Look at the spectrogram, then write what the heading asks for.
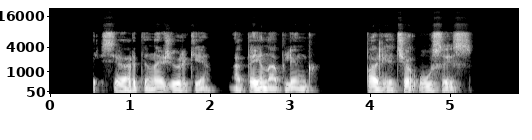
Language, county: Lithuanian, Marijampolė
